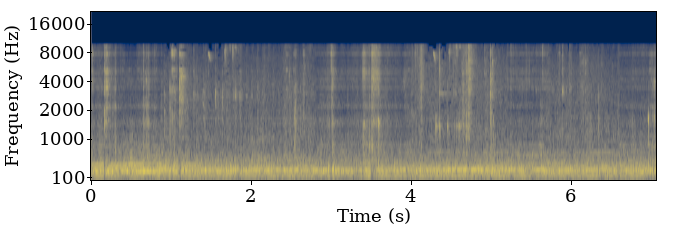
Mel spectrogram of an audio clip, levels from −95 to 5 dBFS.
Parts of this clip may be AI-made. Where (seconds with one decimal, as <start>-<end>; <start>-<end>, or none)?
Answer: 0.0-0.9; 2.8-4.0; 5.2-5.7; 6.6-7.1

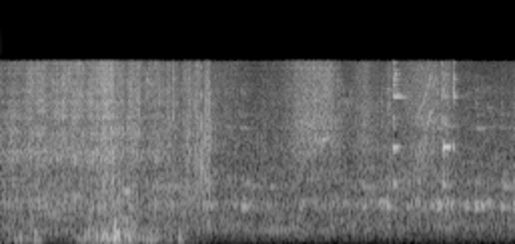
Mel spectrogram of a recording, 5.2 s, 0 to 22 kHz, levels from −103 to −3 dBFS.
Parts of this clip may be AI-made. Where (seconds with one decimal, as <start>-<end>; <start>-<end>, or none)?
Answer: 0.0-1.6; 2.3-3.5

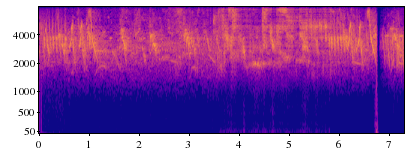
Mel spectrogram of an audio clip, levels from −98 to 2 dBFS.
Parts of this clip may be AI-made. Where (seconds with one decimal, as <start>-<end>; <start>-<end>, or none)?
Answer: 3.6-5.8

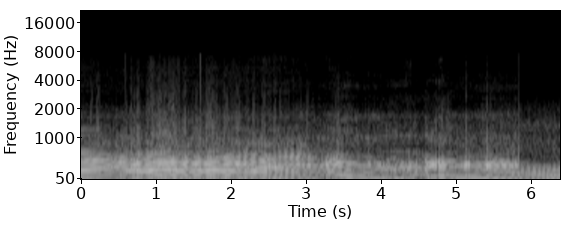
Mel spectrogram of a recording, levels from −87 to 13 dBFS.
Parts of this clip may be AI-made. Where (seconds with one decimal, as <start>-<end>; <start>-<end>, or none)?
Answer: 4.0-5.0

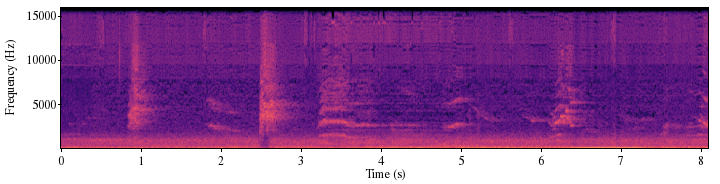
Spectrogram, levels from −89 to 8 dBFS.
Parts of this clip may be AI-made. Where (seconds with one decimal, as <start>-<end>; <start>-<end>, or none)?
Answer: 3.3-4.9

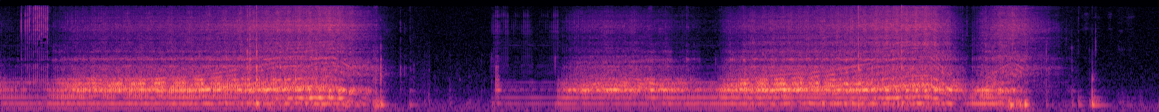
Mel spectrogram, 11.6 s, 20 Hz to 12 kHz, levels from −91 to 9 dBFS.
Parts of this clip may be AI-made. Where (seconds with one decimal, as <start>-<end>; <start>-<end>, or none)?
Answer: none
